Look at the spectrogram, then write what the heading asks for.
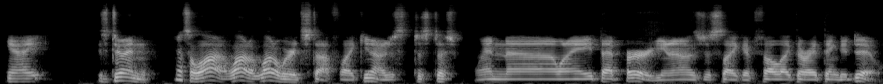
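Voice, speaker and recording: A man's voice: mid-range voice, normal speed, pushed and bright, lightly acted. A man playing an uneasy, evasive character turning into an animal, stammering and repeating himself in a tabletop roleplaying game. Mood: hesitant, unsettled. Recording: faint guitar music behind the voice.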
